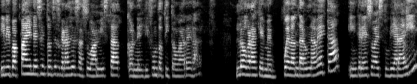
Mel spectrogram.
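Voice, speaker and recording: With an unremarkable speaking voice, a woman talks at a moderate pace, her fairly high pitch following fairly even intonation. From Cuernavaca, Mexico. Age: 30s. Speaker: lawyer. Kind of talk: interview.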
